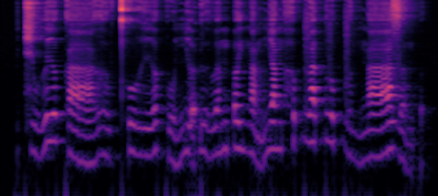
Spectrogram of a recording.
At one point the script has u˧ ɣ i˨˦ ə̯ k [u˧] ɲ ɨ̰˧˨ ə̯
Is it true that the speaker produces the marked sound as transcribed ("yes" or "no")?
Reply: no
